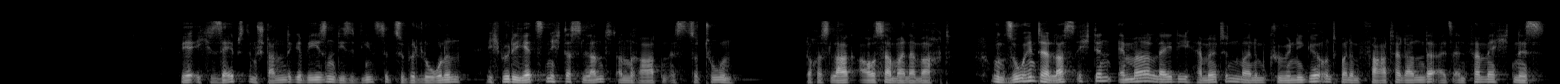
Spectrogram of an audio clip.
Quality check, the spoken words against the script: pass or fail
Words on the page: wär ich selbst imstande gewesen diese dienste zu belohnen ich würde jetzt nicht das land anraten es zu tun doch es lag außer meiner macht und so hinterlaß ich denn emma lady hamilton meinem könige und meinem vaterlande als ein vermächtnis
pass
